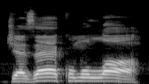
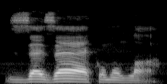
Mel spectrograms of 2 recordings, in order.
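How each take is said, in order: First: The word begins with a j sound. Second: The word begins with a z sound. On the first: The speaker calls it right. "Jim is correct" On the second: The speaker calls it wrong. "not Zazakumullah"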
